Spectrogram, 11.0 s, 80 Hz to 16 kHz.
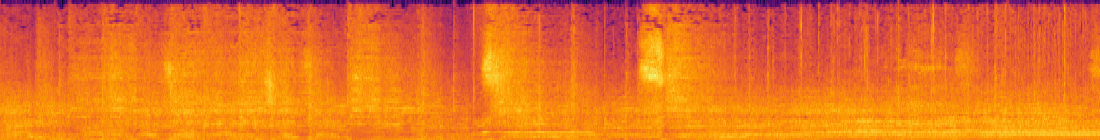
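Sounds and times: electric guitars and bass chord: 0.0 - 11.0.

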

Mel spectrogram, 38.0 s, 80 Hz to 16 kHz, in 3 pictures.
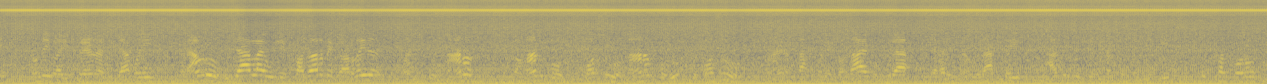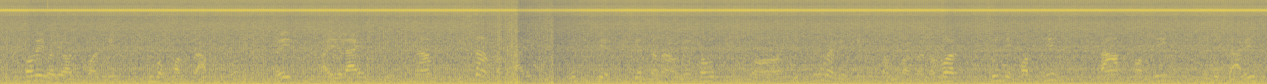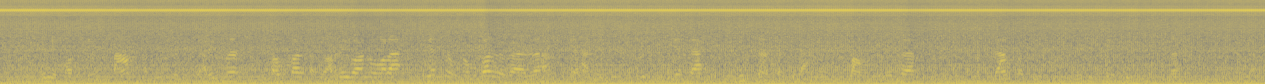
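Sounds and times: high-pitched whine: 0.0 - 37.9
loud low hum: 0.0 - 37.9
man talking faintly: 0.0 - 37.9.

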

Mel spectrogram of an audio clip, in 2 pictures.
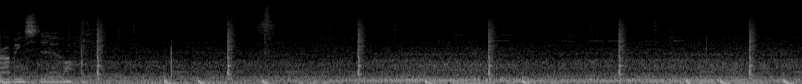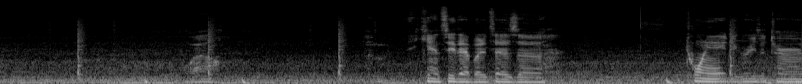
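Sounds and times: diesel engine idling: 0.0 - 16.0.

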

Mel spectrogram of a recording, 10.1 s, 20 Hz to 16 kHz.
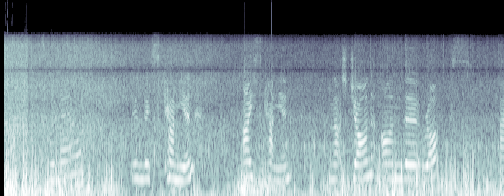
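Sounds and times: wind buffeting microphone: 0.0 - 10.0
stream splashing between rocks: 0.1 - 7.6.

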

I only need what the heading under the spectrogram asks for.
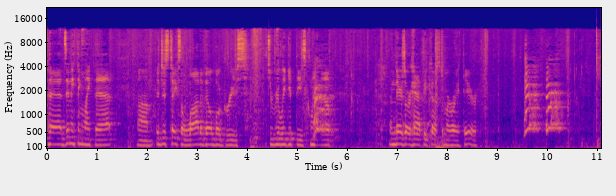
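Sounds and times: dog barking: 5.4 - 5.8, 9.6 - 10.5.

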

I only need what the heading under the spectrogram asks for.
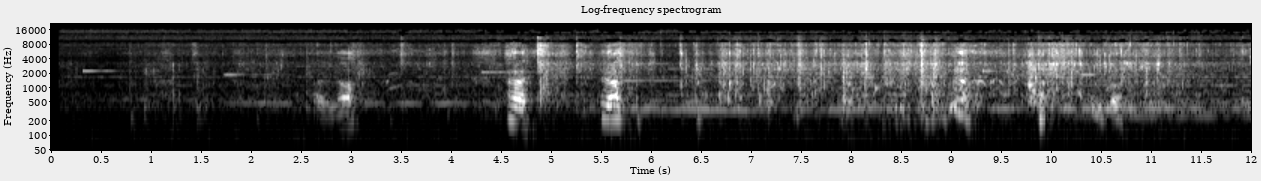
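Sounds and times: shallow water splashing: 4.9 - 12.0.

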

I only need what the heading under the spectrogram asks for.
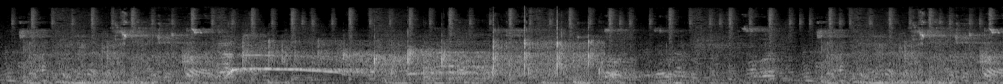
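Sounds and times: voices in a gym: 0.0 - 10.0
high squeak: 1.1 - 2.3, 9.0 - 10.0.

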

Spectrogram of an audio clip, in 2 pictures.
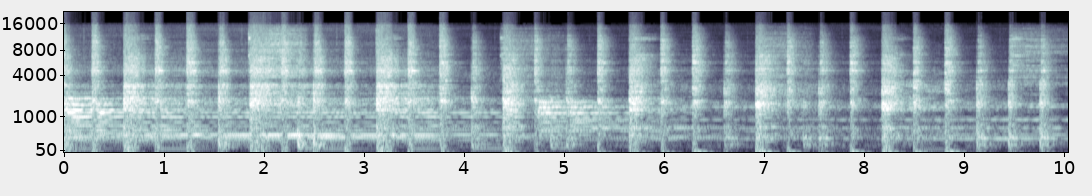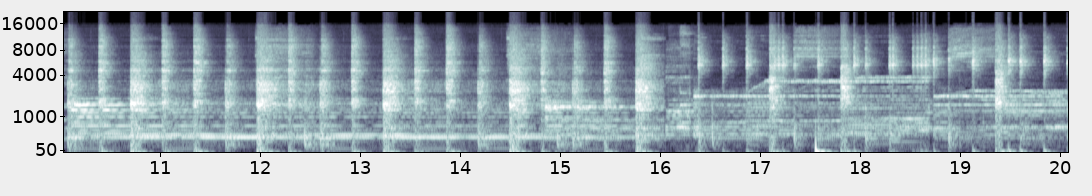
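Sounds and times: held keyboard notes: 0.0 - 20.0
trap music through a speaker: 0.0 - 20.0.

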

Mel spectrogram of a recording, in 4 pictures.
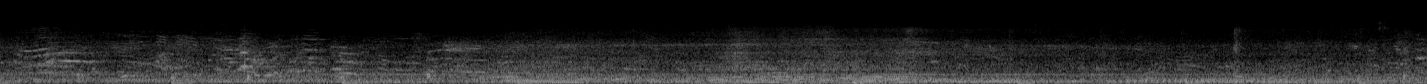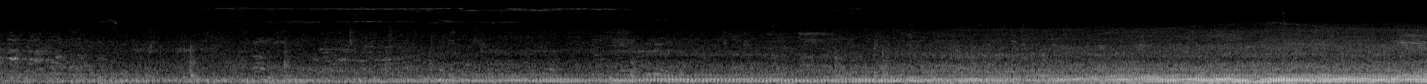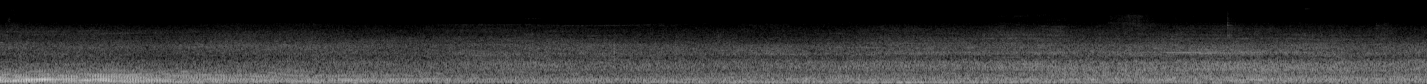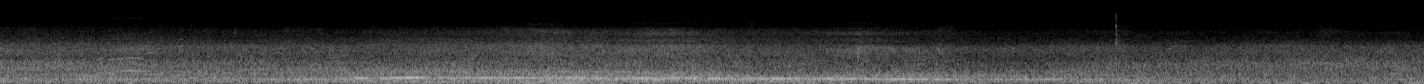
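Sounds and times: road traffic noise: 0.0 - 57.0.

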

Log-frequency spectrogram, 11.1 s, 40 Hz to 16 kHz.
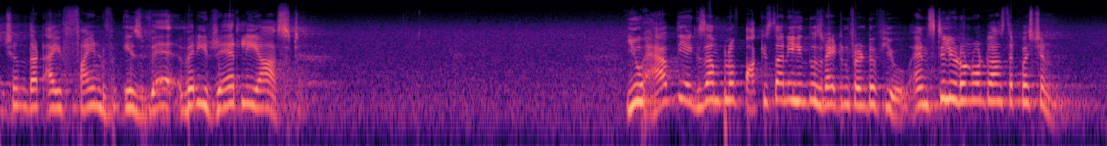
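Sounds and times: low hiss: 0.0 - 11.0.

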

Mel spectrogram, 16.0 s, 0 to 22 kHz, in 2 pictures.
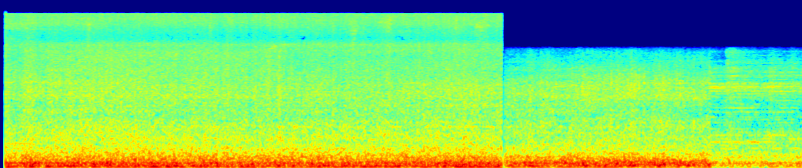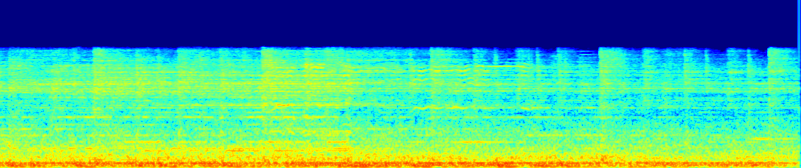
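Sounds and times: car cabin road and wind noise: 0.0 - 7.2
music: 7.2 - 16.0.

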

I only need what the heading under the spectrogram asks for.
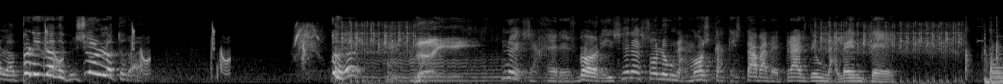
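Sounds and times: cartoon housefly buzzing: 3.0 - 5.8.

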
